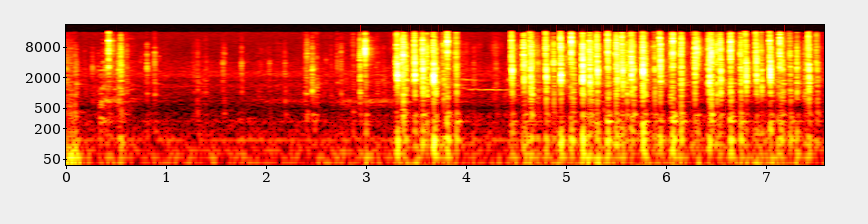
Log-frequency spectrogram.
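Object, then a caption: Mechanical keyboard with round plastic keycaps. Fingertip typing on a mechanical keyboard with round plastic typewriter-style keycaps on a silver metal frame. Sparse, soft key taps in the first three seconds give way to bursts of fast, irregular, bright clicking with short, dry decay.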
